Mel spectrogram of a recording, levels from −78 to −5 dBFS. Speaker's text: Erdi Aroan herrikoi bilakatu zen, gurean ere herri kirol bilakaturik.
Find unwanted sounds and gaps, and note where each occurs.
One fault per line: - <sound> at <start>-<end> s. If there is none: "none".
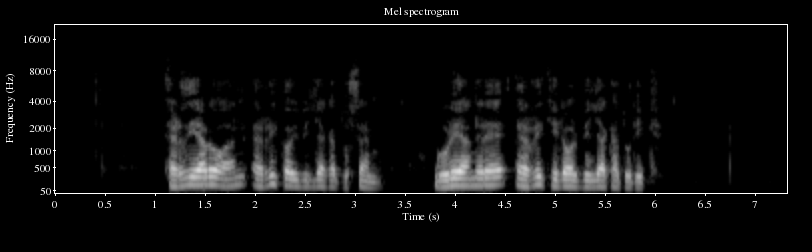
none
